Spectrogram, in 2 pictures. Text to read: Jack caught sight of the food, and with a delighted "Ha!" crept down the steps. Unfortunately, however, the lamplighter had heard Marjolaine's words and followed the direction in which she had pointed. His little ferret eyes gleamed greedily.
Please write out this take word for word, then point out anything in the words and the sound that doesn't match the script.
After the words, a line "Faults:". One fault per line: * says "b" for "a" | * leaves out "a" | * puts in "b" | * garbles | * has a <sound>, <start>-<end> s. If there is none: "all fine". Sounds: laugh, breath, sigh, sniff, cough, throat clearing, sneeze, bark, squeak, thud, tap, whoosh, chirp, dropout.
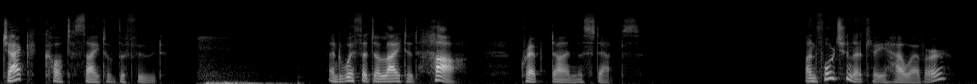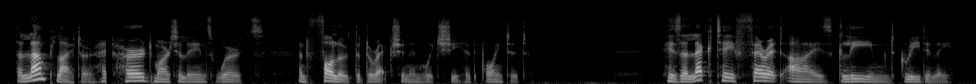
Jack caught sight of the food, and with a delighted "Ha!" crept down the steps. Unfortunately, however, the lamplighter had heard Marjolaine's words and followed the direction in which she had pointed. His electe ferret eyes gleamed greedily.
Faults:
* has a breath, 2.0-3.1 s
* has a dropout, 10.8-10.9 s
* says "electe" for "little"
